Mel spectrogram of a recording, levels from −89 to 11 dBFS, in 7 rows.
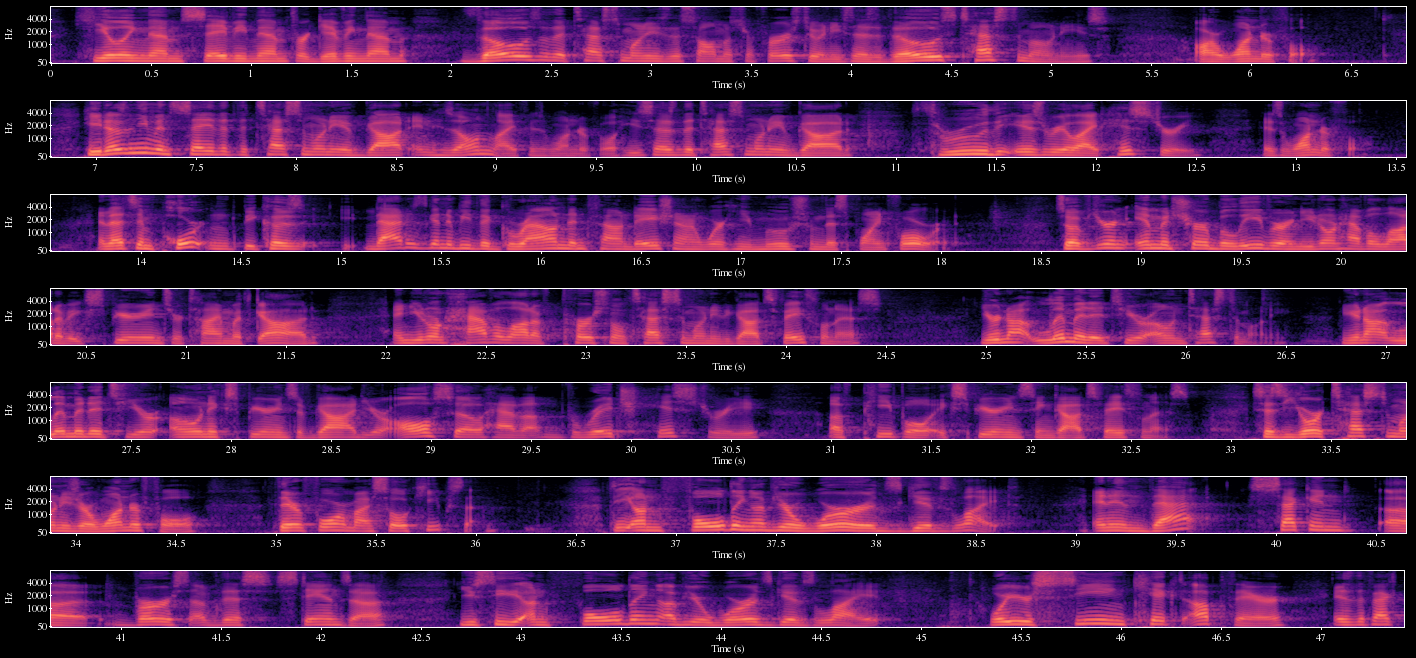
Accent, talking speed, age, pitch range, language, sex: American, 215 wpm, 20-39, 125-155 Hz, English, male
